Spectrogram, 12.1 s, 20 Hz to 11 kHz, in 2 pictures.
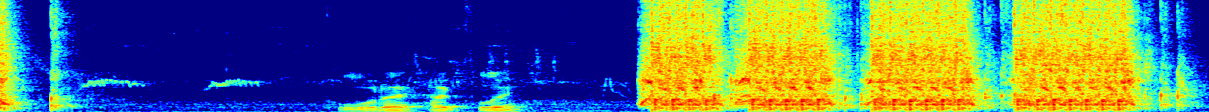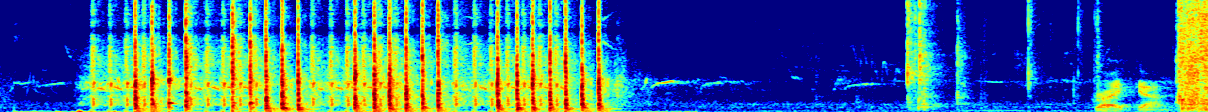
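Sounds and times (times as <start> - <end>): airsoft rifle firing bursts: 3.2 - 5.8, 6.5 - 9.3.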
